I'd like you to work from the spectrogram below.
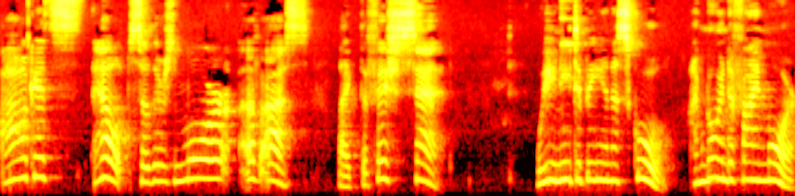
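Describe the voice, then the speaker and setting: In a squeaky put-on character voice, a woman speaks high in pitch and at a fairly slow pace. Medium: read story. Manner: nervous.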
